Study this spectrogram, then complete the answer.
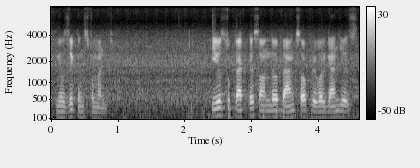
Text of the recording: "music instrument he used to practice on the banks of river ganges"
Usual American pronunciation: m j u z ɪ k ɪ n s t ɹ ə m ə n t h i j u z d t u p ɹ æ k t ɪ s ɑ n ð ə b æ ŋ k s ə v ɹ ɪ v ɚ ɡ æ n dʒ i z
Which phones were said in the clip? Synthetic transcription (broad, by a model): m j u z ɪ k ɪ n s t ɹ ə m ə n t h i j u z t u p ɹ æ k t ɪ s ɑ n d ə b æ ŋ k s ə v ɹ ɪ v ɚ ɡ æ n dʒ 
